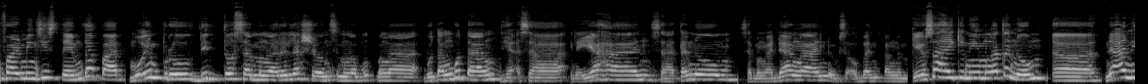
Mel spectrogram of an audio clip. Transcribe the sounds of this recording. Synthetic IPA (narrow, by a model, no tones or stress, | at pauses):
faɹmɪŋs̬ɪst̪ɛmd̪aːpat̪̚moʔɪmpɾuvd̪ɪd̪̚t̪o̞sɐmɐŋaɾɛlɐʃjonsɐmɐŋamɐŋabʊt̪aŋbʊt̪aŋdɪɦaʔsɐkɪnaʔɪjaːɦansɐt̪ɐnomsɐmɐŋad̪aːŋanʔʊɡsɐʔʊbanpɐŋakɐjʔʊsaːhajkɪnɪŋmɐŋat̪ɐnomʔanaʔan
